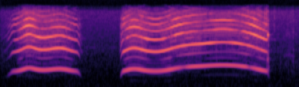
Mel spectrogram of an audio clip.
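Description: A metal detector pinpointer gives two steady electronic tones over a buried target in a wooded valley, with a slight wavering pitch, a short one followed by a longer one after a brief gap, loud and close.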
